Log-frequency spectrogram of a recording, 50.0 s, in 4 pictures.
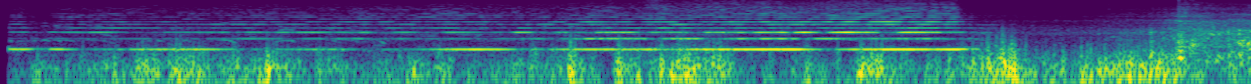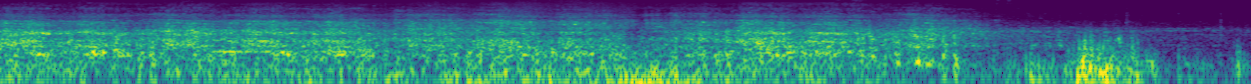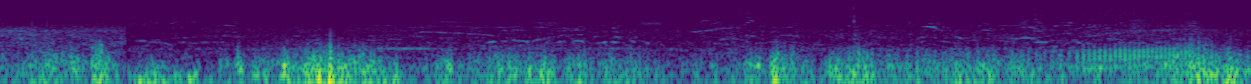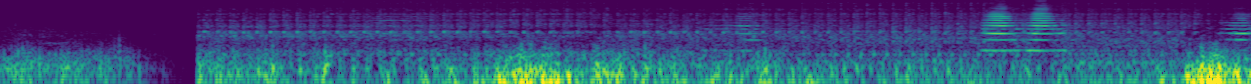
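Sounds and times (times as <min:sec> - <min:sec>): train horn blast: 0:00.1 - 0:10.2, 0:44.7 - 0:45.4, 0:47.3 - 0:48.3, 0:49.6 - 0:50.0
train rushing past: 0:00.1 - 0:38.9, 0:39.5 - 0:50.0.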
